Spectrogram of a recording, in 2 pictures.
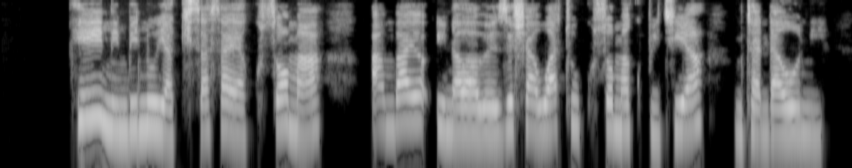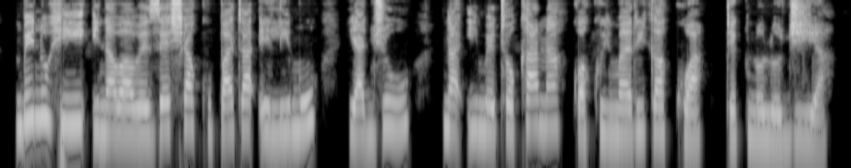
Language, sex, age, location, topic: Swahili, female, 25-35, Nairobi, education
